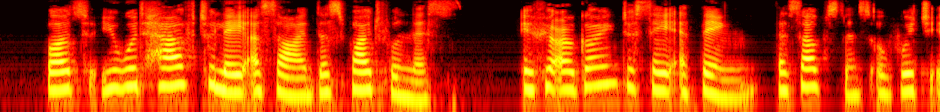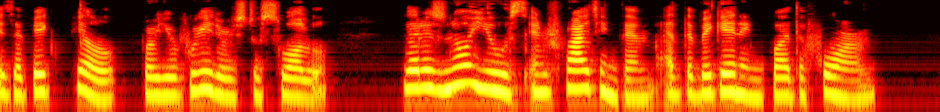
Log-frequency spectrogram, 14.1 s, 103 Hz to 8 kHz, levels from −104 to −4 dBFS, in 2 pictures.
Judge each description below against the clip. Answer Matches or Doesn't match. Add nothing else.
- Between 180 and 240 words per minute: Matches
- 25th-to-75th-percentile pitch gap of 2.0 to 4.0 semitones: Doesn't match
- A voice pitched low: Doesn't match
